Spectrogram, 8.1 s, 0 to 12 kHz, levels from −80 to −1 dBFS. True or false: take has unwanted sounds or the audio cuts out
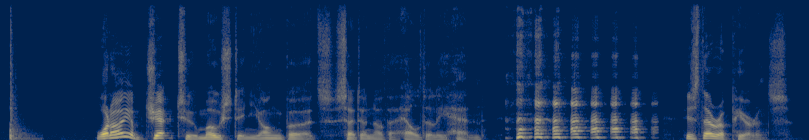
true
